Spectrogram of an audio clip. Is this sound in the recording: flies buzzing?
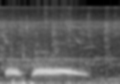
no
